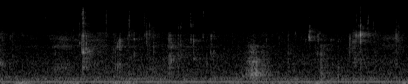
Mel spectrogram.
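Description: Close-miked eating sounds of people chewing braised pig feet off the bone with their fingers: soft wet chewing with a few short lip smacks scattered through, over a steady low hum.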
